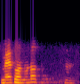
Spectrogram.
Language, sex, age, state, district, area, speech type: Punjabi, female, 18-30, Punjab, Jalandhar, urban, conversation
